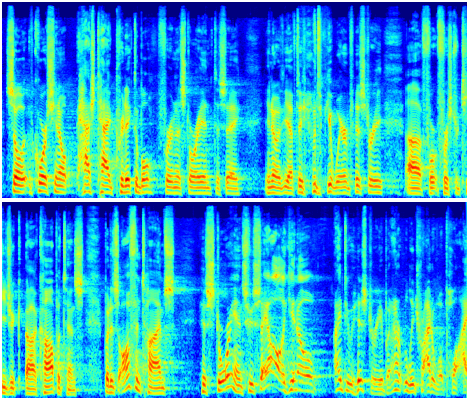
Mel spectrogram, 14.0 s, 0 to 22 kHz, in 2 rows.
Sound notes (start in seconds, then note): 4.5 laugh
